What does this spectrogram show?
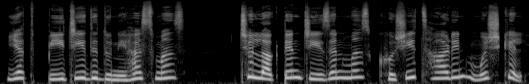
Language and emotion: Kashmiri, sad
